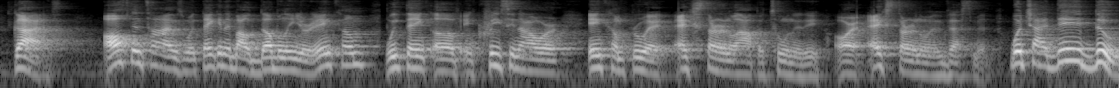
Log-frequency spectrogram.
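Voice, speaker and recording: A man with a fairly high pitch talks at a moderate pace, swinging very widely in pitch. Noticeable background noise and audible room echo fill the recording. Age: 30s. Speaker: real estate investor and finance YouTuber. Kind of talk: personal finance vlog.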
